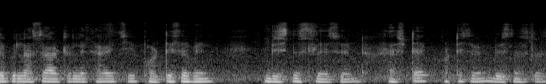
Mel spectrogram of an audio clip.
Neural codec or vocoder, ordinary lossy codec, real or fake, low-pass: autoencoder, 48 kHz, 128 numbers a frame, DAC-VAE, trained on Japanese speech; none; fake; 7.2 kHz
